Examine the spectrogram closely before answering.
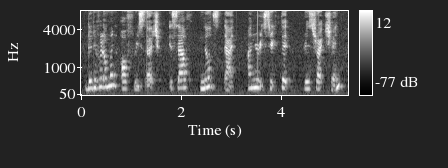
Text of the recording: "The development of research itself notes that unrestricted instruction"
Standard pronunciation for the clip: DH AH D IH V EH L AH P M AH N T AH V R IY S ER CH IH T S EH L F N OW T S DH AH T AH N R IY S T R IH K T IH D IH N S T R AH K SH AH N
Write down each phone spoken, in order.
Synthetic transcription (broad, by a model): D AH D IH V EH L AH P M AH N T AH F R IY S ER CH IH T S EH L F N OW T S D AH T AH N R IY S T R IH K T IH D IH S T R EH K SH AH N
